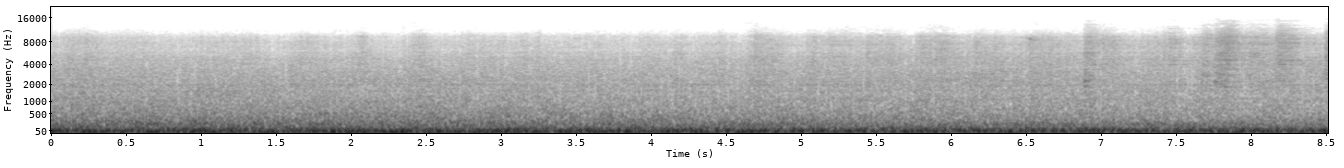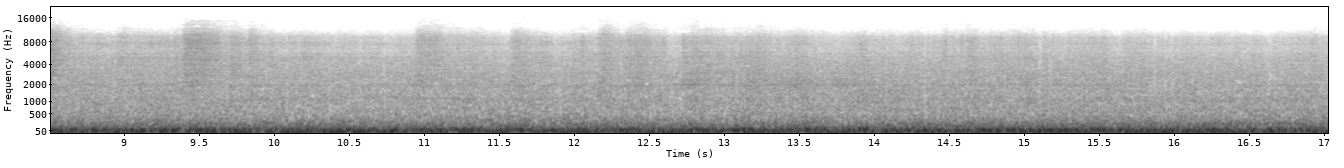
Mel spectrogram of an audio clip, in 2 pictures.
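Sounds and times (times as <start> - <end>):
freight train wheels rumbling on rail: 0.0 - 17.0.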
